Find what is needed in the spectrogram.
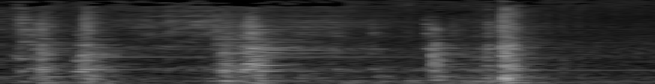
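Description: White plastic enclosure cover sliding down over an equipment housing, rubbing and knocking several times, the loudest knock about one and a half seconds in.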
